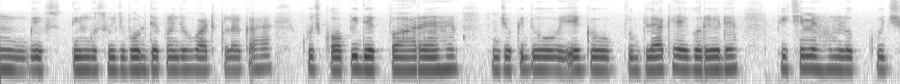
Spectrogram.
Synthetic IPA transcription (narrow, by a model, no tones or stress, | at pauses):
eːkt̪iːnkoswɪt͡ʃboːɖd̪eːkʰɾaɛ̃d͡ʒoːʋaːʈkələɾkaɦɛkʊt͡ʃʰkɔːpid̪eːkʰpaːɾəɦẽɦɛ̃d͡ʒoːkid̪oeːkoblɛːkɦɛeːkoɾeːɖɦɛpiːt͡ʃʰemẽɦɐmloːɡkʊt͡ʃʰ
